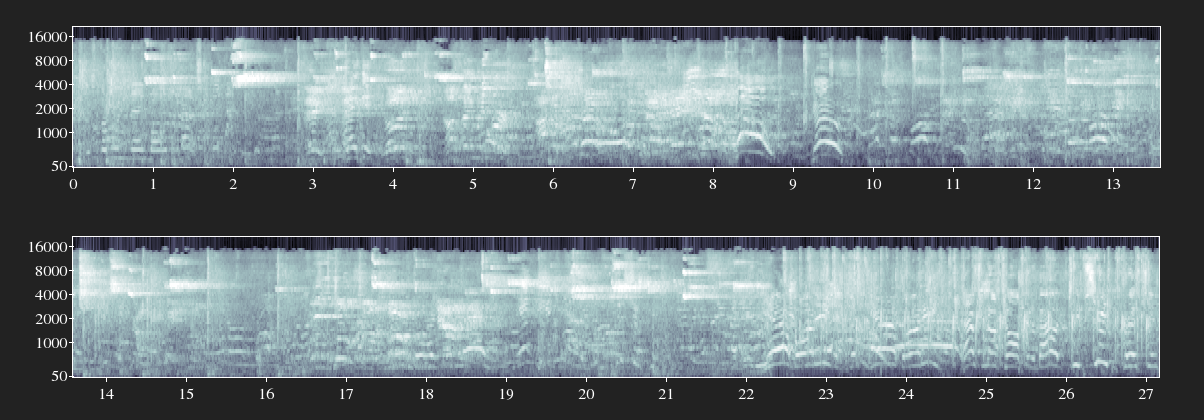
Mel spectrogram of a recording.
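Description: Sneakers squeak sharply on a gym floor in an echoing hall.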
